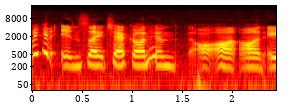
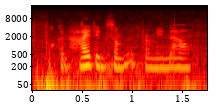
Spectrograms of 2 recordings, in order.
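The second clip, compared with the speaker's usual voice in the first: very soft, hushed half-whisper under the breath; 12 dB quieter than usual. Voicing a character muttering to herself as someone walks away: half-whispering to herself. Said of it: "she's now gonna whisper".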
